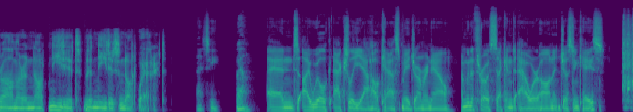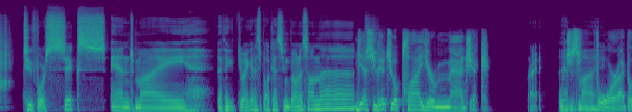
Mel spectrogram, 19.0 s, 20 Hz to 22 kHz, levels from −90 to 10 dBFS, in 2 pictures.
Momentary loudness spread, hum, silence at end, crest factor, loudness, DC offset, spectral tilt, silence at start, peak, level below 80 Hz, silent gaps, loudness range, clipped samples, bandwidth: 10 LU; none; 0 s; 12 dB; -26 LUFS; under 0.1%; -4.5 dB/octave; 0 s; -14 dBFS; -52 dBFS; 2.63-2.94 s, 3.40-3.54 s, 3.92-4.00 s, 9.20-9.32 s, 9.79-9.83 s, 12.71-12.75 s, 16.97-17.41 s, 17.75-17.87 s; 3 LU; under 0.1%; 16 kHz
